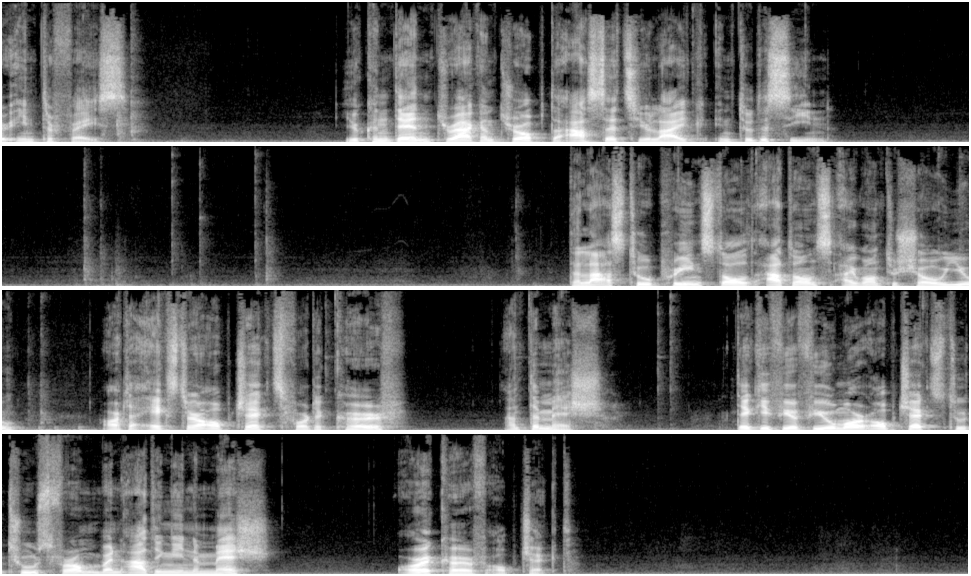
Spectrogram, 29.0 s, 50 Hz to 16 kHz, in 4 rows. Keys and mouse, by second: 7.8-8.5 middle drag, 8.7-9.1 shift+middle drag, 19.3 click, 21.2-29.0 drag.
